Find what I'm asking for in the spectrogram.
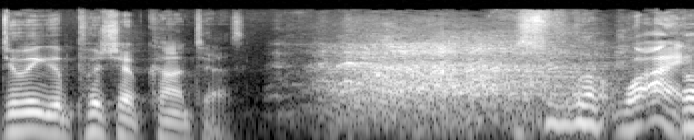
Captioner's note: laughter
